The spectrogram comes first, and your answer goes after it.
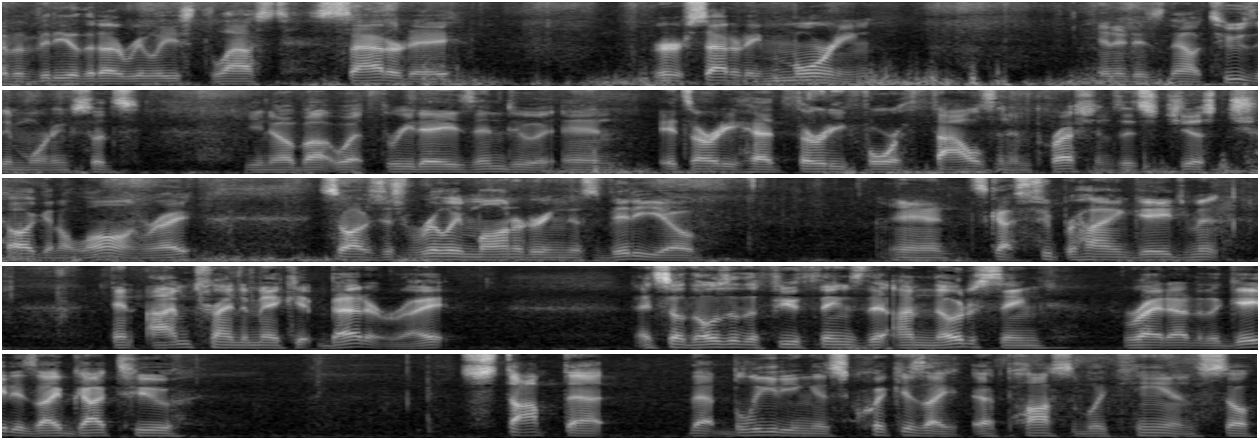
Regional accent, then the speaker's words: Phoenix, Arizona, United States; moved away; I'm from Phoenix, Arizona.

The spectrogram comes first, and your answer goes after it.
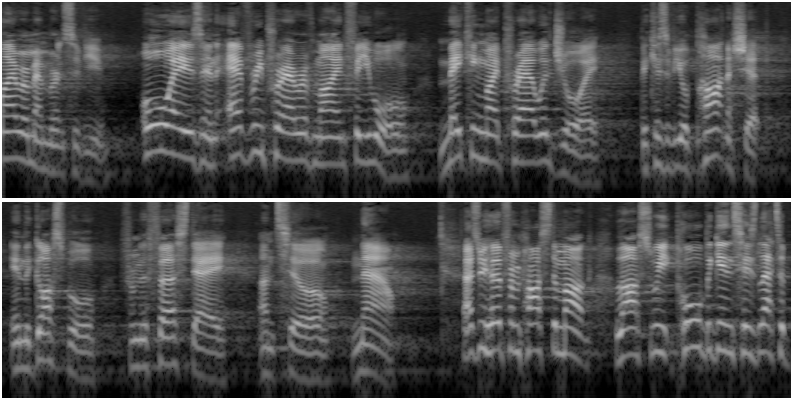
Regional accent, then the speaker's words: Marlow, South East England, United Kingdom; moved away; my hometown in England

